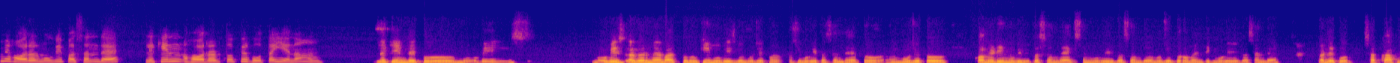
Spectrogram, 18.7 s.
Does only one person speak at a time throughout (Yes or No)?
Yes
